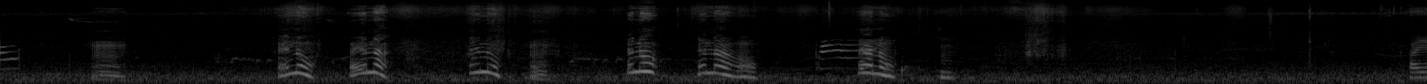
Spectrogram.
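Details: Domestic cat with a snake it had caught; a series of about nine wavering meows spaced roughly half a second to a second apart, fading out, with soft talking and faint outdoor noise behind.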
